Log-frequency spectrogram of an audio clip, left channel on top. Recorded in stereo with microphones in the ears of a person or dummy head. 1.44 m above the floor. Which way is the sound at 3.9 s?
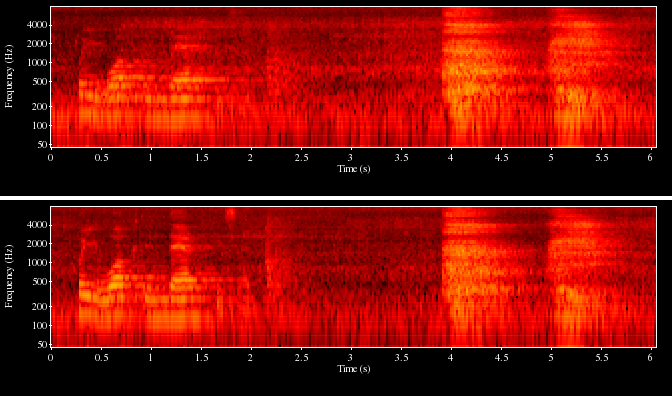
Centre (ahead or behind).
